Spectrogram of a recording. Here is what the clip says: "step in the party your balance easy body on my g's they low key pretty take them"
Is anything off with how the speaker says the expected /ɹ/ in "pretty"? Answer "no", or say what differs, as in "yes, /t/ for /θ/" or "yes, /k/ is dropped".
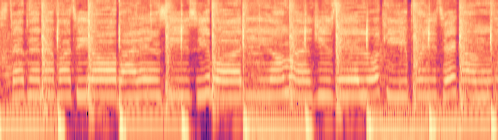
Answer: yes, /ɹ/ is dropped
